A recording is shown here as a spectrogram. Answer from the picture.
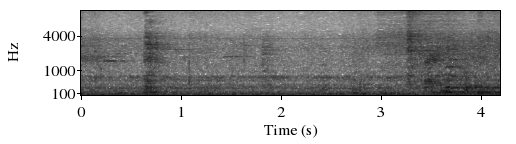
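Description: Steady low rumble of lecture-room background noise during a pause in the talk, with a brief knock about half a second in and faint voice sounds near the end.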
